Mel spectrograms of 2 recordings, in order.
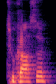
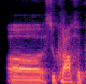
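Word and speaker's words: Tsukasa: The big dude, Tukasa. Sukasa? Is it Sukasa? Yeah, the T is silent. Oh, okay, yeah, okay, yeah. Yeah, So Sukasa. Sukasa.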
